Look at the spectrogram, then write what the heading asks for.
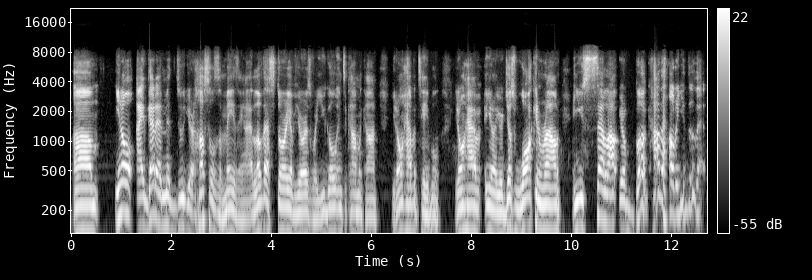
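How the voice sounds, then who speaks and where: Host, male, Brooklyn accent, easygoing and slangy, quick to laugh, muffled dry recording. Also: on the low side, animated, fairly bright tone, no room sound. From Brooklyn, New York. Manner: laid-back, slangy, laughs easily. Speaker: podcast host. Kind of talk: casual chat.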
